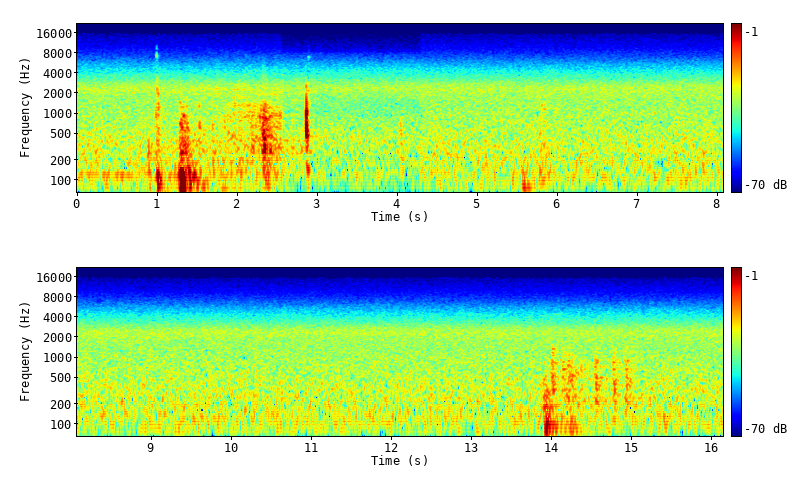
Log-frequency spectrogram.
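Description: A young girl speaks softly close by.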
